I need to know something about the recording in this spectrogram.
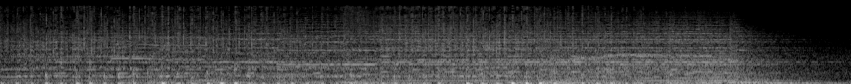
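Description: A loud, steady mechanical whirring like a small toy helicopter, made by a helicopter turtle flying away after a secret code is tapped on the tiles of its shell, buzzing with rapid pulsing for about eight seconds before cutting off abruptly, with no voices.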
